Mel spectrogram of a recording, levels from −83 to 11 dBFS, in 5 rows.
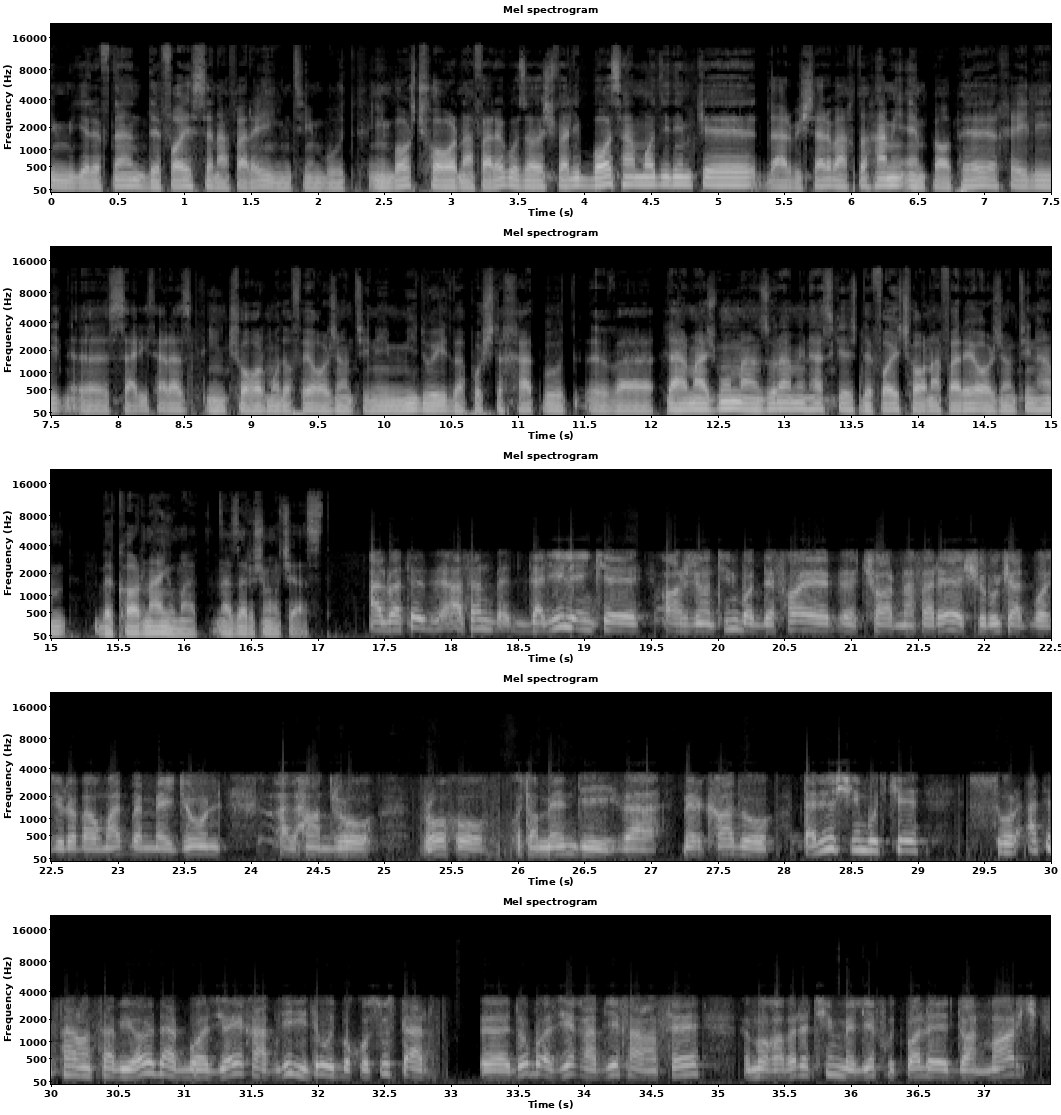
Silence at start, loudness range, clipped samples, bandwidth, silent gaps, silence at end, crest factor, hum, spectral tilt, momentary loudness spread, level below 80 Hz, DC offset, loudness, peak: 0 s; 5 LU; under 0.1%; 13.5 kHz; none; 0 s; 18 dB; none; -6.5 dB/octave; 8 LU; -44 dBFS; under 0.1%; -25 LUFS; -6 dBFS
